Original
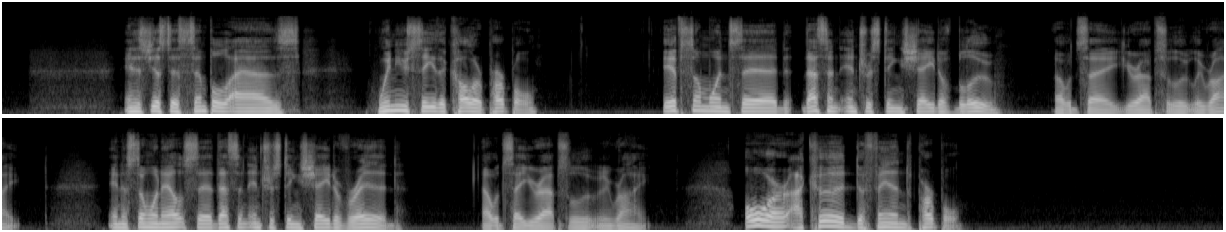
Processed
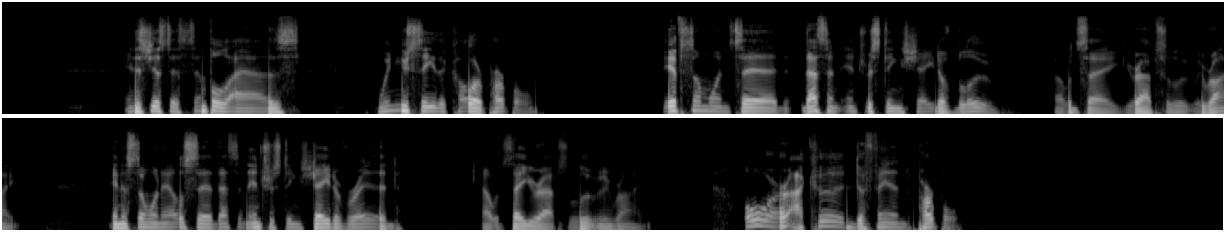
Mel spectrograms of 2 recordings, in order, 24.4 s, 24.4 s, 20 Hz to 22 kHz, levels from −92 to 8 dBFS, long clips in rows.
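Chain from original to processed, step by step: per-bin expansion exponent 1.5; dB-ramp tremolo decaying 1.5 Hz, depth 26 dB; gain +3.5 dB

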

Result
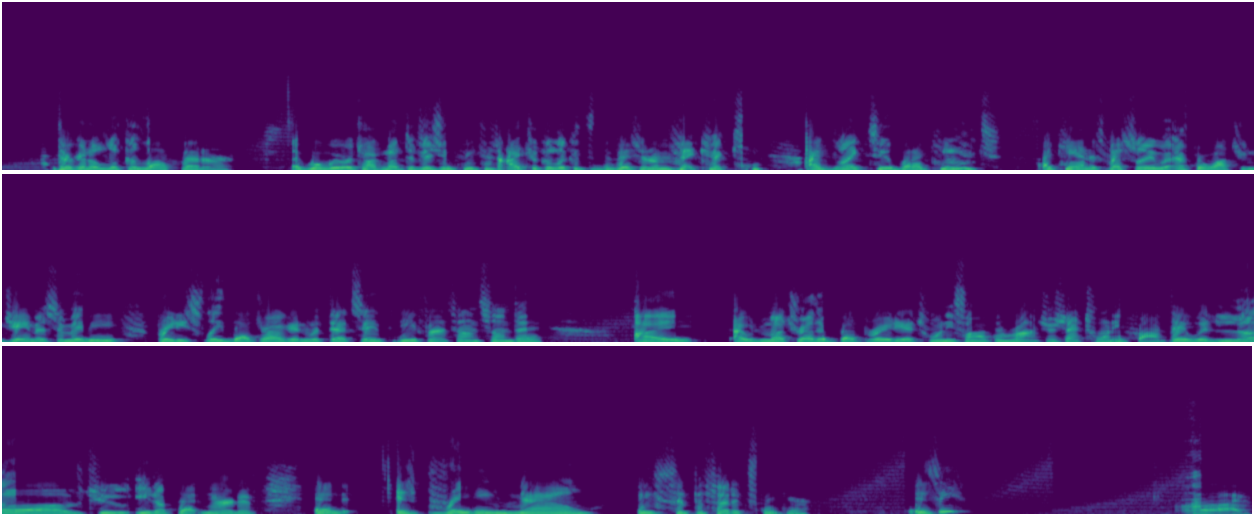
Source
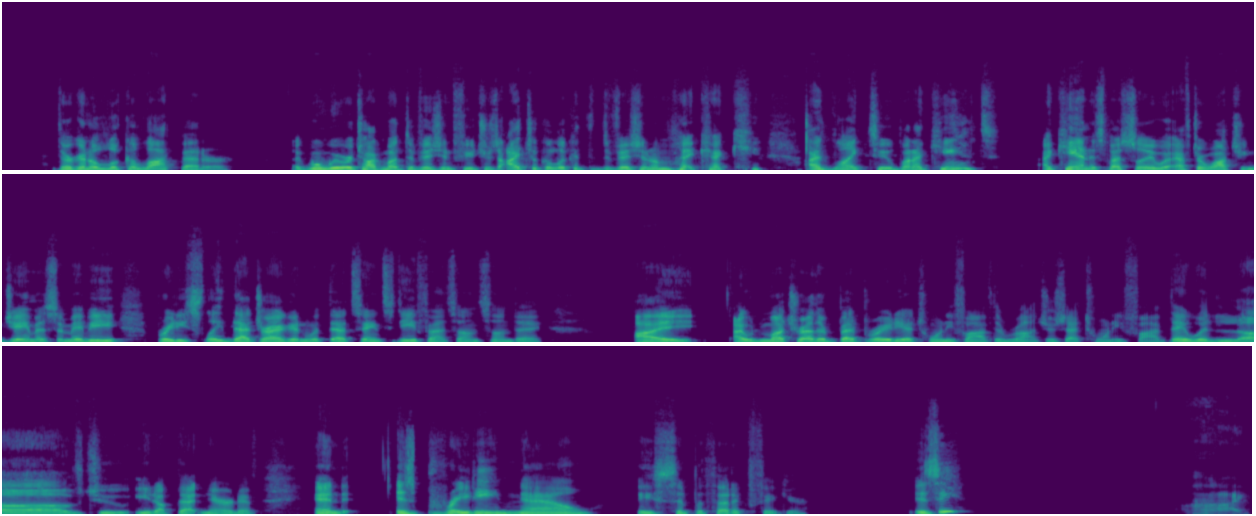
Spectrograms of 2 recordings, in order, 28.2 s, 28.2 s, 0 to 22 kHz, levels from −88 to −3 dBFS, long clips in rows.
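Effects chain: LFO low-pass saw up 0.9 Hz 530–6700 Hz; envelope flanger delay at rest 2.1 ms, full sweep at -23 dBFS; three-band squash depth 100%; gain -3 dB

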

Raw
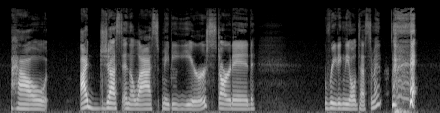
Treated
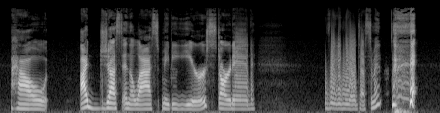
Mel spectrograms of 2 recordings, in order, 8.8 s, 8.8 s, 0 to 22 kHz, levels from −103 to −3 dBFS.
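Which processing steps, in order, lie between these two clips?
4.69–7.37 core saturation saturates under 2300 Hz

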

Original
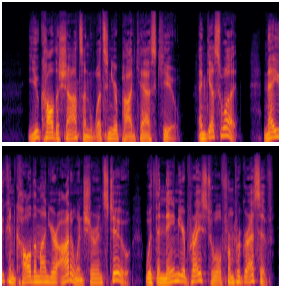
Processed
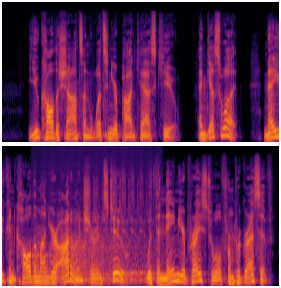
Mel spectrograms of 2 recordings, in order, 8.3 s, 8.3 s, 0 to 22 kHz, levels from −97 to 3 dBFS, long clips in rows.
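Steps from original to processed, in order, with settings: HPF 150 Hz 24 dB/oct; tone controls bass +3 dB, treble 0 dB; 4.46–6.57 lo-fi delay 0.133 s, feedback 80%, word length 7-bit, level -14.5 dB; gain -2.5 dB

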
